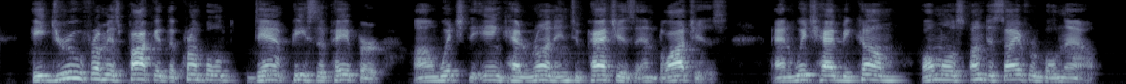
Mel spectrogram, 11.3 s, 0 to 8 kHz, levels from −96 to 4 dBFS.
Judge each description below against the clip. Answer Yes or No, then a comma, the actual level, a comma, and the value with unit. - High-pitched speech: No, medium, 155 Hz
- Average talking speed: Yes, average, 150 wpm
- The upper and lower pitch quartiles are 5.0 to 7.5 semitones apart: No, average, 3.6 semitones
